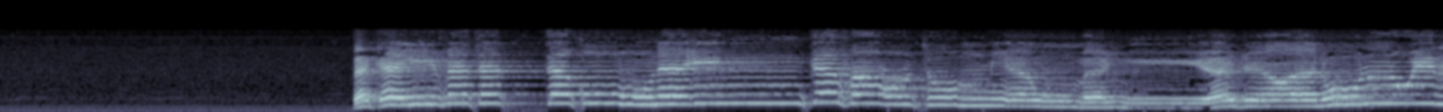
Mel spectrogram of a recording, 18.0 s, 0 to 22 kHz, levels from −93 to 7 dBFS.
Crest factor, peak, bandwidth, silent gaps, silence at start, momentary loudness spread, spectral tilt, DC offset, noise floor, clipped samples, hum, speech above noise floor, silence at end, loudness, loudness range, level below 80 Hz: 18 dB; -4 dBFS; 7.6 kHz; none; 4.4 s; 11 LU; -2 dB/octave; under 0.1%; -58 dBFS; under 0.1%; none; 38 dB; 0 s; -20 LUFS; 4 LU; -68 dBFS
